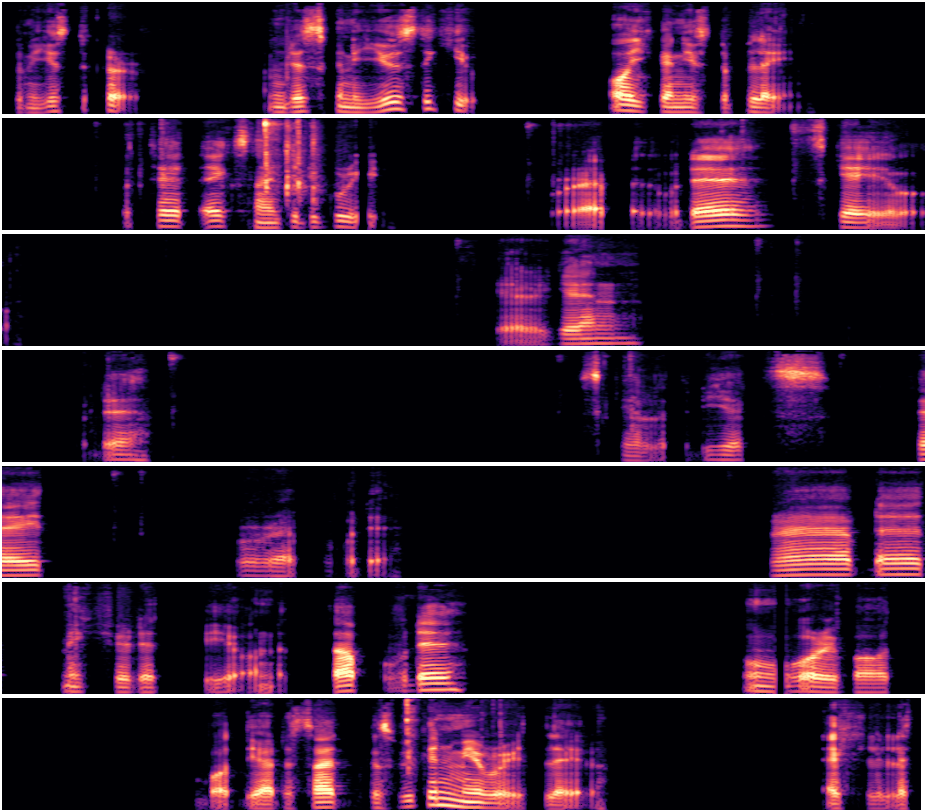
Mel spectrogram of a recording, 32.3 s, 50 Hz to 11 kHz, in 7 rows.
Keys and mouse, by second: 5.0 r, 7.1 g, 8.4 s, 10.1 shift+middle drag, 11.4 s, 12.9 s, 14.6 g, 16.5 g, 17.9 r, 18.9 g, 21.0 middle click, 22.0 g, 26.4 click, 26.6-27.2 middle drag, 27.5-29.1 middle drag, 29.8 shift+middle drag, 31.0 click, 31.7 click.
